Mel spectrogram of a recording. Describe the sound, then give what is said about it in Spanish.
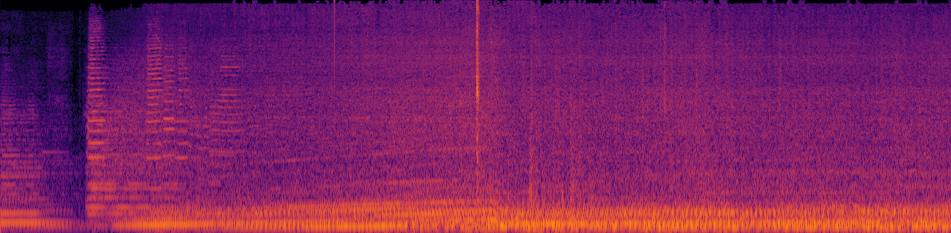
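Engine drone of a company van driven carefully over a mountain pass in heavy snowfall and strong wind: a continuous low rumble with broad rushing noise, after a brief dip at the start. “Bajo una intensa nevada y un fuerte viento, nuestro protagonista, Kaich, conduce con mucho cuidado su vehículo.”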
